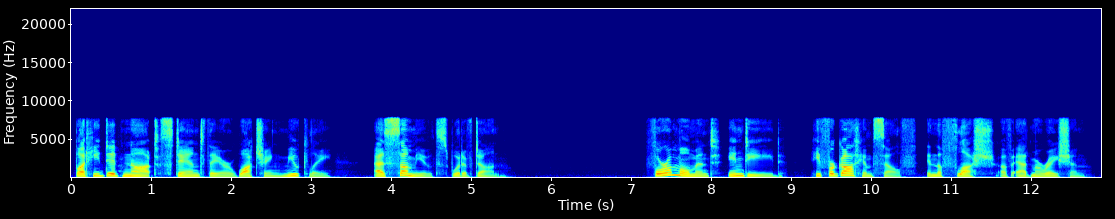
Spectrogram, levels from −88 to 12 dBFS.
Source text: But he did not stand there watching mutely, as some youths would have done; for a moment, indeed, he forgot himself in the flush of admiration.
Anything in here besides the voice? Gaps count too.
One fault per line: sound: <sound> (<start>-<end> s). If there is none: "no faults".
no faults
